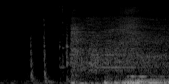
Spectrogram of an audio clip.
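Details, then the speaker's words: 2015 Honda Accord V6 after the fix for a grinding zing at the flywheel, second start attempt when it used to zing: a few quiet clicks, then clean starter engagement into a steady low idle, no grinding; normal. "That's good. That's good. Usually by the second time, it would zing."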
